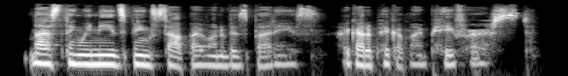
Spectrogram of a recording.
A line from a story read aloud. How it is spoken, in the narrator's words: she said quietly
